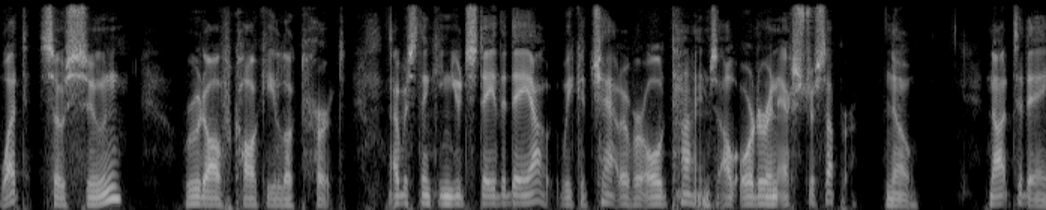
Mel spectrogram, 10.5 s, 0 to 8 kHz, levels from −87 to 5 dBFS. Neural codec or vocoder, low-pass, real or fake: none; 7.2 kHz; real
